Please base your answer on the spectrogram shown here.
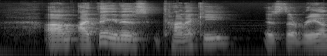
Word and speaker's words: Kaneki: tonic says i mean if we can nitpick pronunciation you are saying something more similar to kanaki while his name is kanaki i mean yeah i am but kanaki sounds cooler isn't it like kaneki kanaki sounds cool um i think it is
